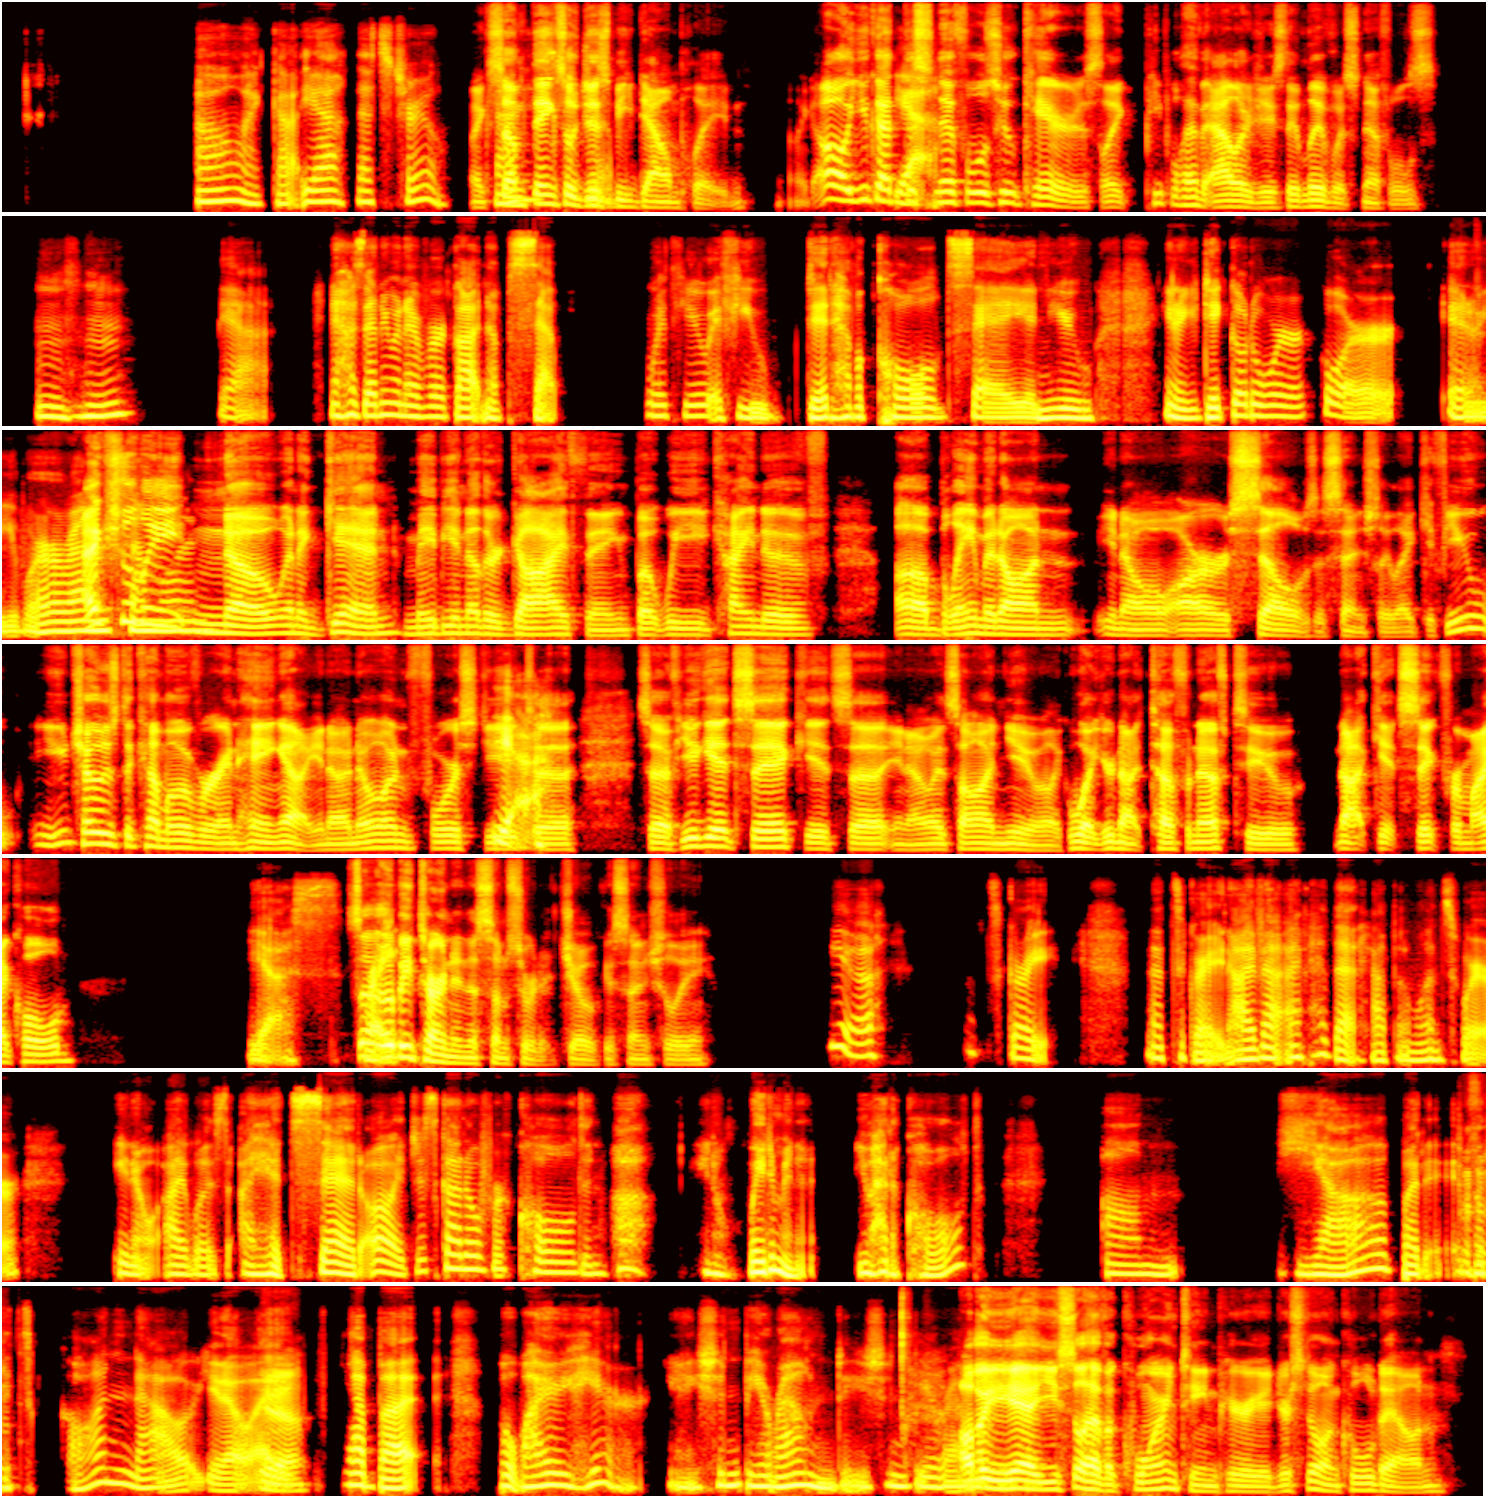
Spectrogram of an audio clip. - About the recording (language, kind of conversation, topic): English, unstructured, How should I decide who to tell when I'm sick?
- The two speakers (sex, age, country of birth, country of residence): female, 55-59, United States, United States; male, 35-39, United States, United States
- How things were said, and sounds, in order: other background noise; tapping; gasp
